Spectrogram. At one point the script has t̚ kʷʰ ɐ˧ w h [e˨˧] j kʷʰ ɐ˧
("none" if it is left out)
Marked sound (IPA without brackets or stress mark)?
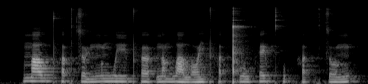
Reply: e˥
